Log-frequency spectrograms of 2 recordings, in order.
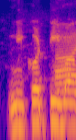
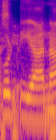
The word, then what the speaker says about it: Nicotiana: निको पूरा नहीं यार सर, निकोटीमा कुछ ऐसी है, निकोटियाना। निकोटीमा। अच्छा, नेट से टबैको देखकर बताना मुझे। निकोटियाना पहला वर्ड मैं बता रहा हूँ। निकोटियाना tabacum. नहीं, हाँ निकोटियाना टोबैकम, ठीक बोला। Sir spelling NICOTIANA NICOTIANA निकोटियाना TABACCUM। CUM ठीक है।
